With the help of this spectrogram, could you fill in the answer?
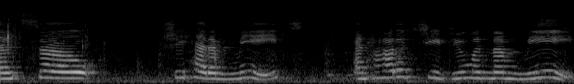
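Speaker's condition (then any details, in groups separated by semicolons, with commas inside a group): No condition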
